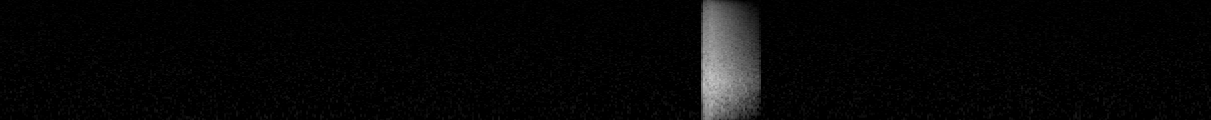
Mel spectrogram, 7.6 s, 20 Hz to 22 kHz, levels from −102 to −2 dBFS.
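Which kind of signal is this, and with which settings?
synth clap length 0.35 s, bursts 4, apart 13 ms, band 1,500 Hz, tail 0.42 s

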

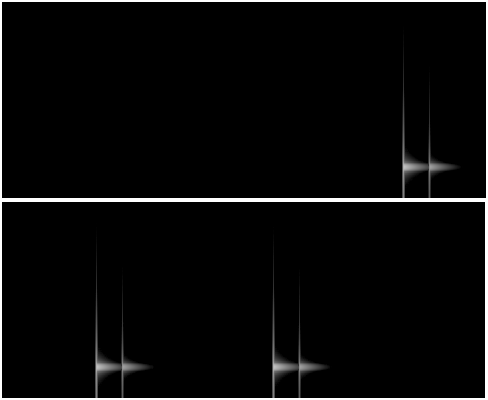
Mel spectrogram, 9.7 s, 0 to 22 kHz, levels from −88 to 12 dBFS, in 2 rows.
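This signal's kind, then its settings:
ping with an echo 639 Hz, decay 0.30 s, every 1.77 s, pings 3, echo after 0.26 s, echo −13 dB −11 dBFS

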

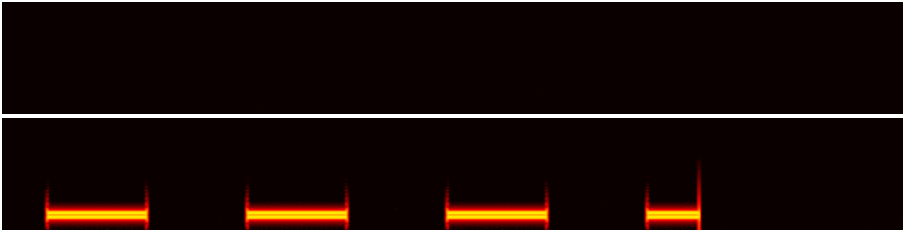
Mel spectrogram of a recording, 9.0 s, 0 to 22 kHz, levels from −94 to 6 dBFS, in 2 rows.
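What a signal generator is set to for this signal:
call progress tone busy tone, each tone −22.5 dBFS 3.26 s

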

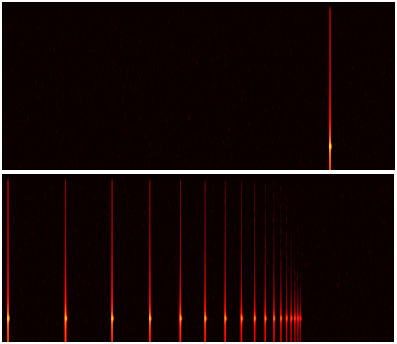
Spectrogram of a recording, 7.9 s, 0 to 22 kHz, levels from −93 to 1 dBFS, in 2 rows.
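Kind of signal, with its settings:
bouncing ball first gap 0.71 s, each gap 0.81, 3,210 Hz, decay 16 ms −11.5 dBFS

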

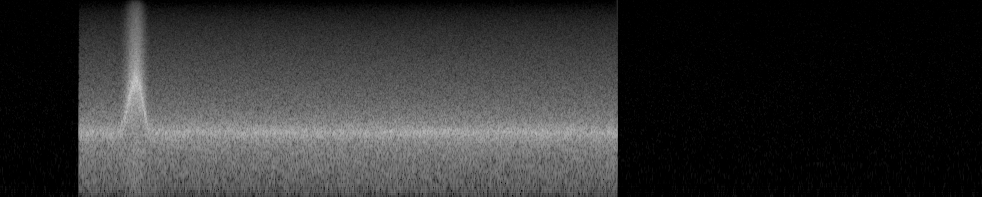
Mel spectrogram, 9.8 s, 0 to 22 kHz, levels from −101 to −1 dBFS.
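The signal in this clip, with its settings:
pass-by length 5.38 s, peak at 0:00.57, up 0.18 s, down 0.15 s, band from 1,500 Hz, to 4,800 Hz, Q 6.3, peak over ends 16.5 dB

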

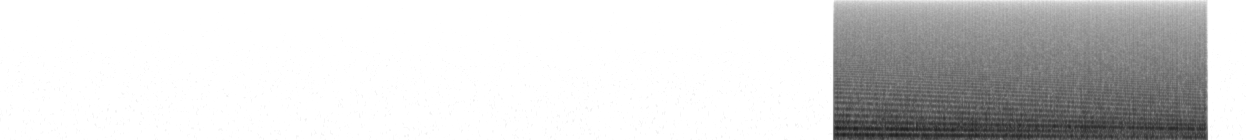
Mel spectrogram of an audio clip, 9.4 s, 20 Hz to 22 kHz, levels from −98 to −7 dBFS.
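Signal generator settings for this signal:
pulse-train model of a four-cylinder engine, changing speed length 2.79 s, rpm 5,500, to 3,400, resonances 100/170/340 Hz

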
